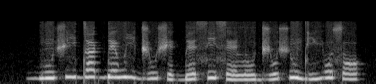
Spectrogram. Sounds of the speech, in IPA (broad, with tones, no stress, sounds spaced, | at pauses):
ɡ͡b ũ˧ ʃ i˦ d a˦ ɡ͡b ɛ˦ w i˦˨ d͡ʒ u˧ ʃ ɛ˨ ɡ͡b ɛ˨˦ s i˧ s ɛ˨ l o˨ d͡ʒ o˨˦ ʃ ũ˦˨ d i˨˦ j o˦ s ɔ˧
